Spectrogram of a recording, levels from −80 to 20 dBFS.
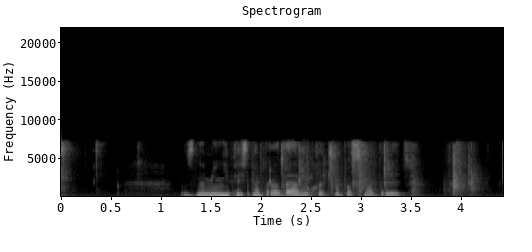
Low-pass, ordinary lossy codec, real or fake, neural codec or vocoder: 7.2 kHz; MP3, 48 kbps; fake; codec, 16 kHz, 6 kbps, DAC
